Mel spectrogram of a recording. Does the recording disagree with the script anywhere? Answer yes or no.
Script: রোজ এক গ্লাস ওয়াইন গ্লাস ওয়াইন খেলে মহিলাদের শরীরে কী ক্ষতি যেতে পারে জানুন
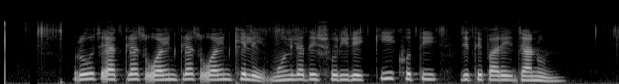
no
